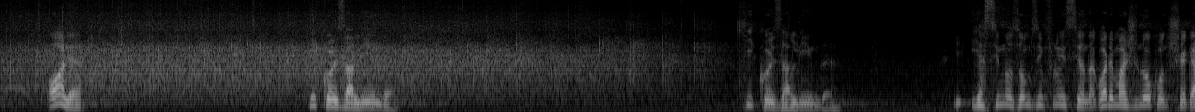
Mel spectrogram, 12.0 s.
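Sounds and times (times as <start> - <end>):
audience applause: 0.0 - 6.9
speech: 0.5 - 0.9, 3.1 - 4.1, 7.4 - 8.5, 9.5 - 11.9.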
